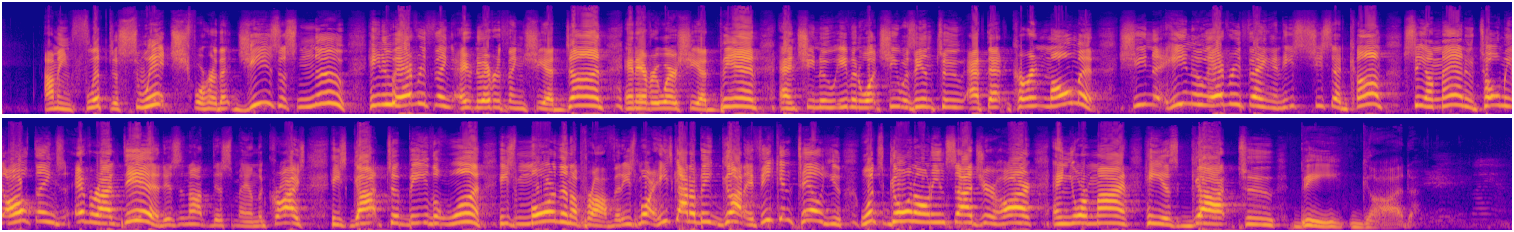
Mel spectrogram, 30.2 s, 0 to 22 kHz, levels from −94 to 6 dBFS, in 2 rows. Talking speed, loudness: 195 wpm, -14 LUFS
